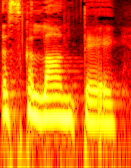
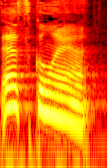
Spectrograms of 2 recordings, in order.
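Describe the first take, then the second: First: It follows the spelled-out pronunciation. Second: It follows the local pronunciation. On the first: This is how outsiders read the name. The speaker calls it wrong. "It looks like it should be pronounced Escalante" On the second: This is how locals say the name. The speaker calls it right. "the locals, it's Escalante"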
